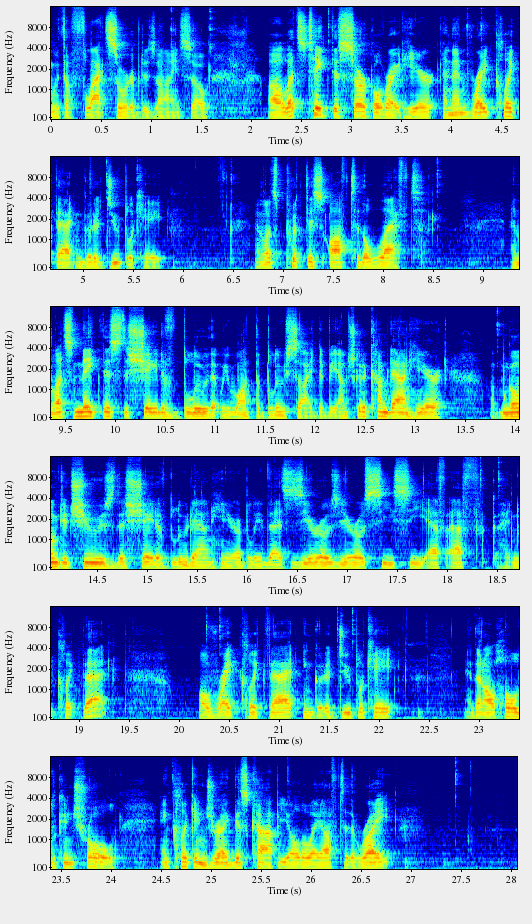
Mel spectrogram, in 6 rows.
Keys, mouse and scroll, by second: 1.4 middle click, 1.8 click, 2.8 click, 4.3 click, 5.2 click, 6.6-8.9 drag, 9.9-14.2 drag, 18.5 click, 20.4 right click, 21.7 click, 24.8-27.8 ctrl+drag.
